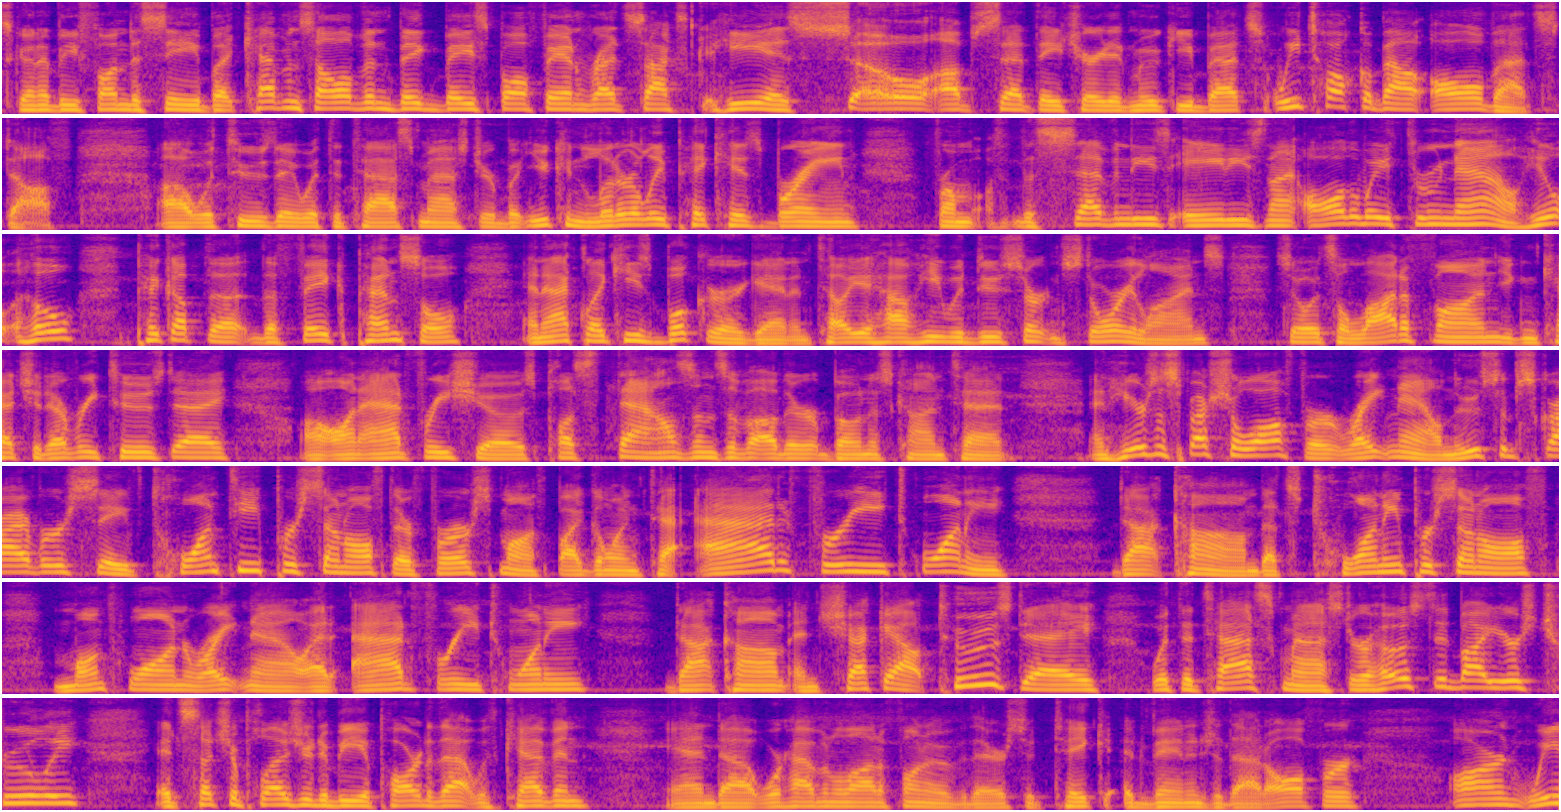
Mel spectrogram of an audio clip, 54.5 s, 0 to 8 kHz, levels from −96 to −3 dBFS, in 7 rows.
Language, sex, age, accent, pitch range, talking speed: English, male, 40-59, American, 115-155 Hz, 185 wpm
